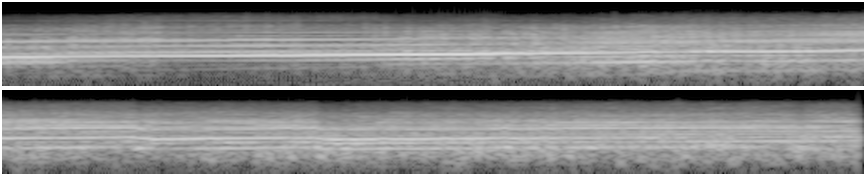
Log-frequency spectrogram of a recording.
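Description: Racing motorcycle engine heard from on board, revs climbing steadily as it accelerates out of a corner. Its pitch dips briefly twice, about six and a half and eight seconds in, as it shifts up, then holds high and steady.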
